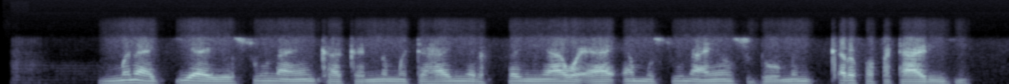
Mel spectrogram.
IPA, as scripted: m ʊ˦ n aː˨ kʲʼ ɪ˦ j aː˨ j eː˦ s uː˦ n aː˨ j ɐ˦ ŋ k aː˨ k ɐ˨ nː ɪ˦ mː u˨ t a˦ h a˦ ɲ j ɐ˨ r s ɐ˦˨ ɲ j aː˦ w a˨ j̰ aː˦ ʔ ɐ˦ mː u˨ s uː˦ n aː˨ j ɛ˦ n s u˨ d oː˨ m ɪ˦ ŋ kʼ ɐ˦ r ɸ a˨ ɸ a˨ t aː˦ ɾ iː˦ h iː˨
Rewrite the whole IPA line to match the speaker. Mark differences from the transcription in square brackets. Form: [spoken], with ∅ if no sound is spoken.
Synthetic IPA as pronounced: m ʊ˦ n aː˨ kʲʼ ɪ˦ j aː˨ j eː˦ s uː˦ n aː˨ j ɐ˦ ŋ k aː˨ k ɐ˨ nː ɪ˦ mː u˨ t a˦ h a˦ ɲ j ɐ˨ r s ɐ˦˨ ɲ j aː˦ w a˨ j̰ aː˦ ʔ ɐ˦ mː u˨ s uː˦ n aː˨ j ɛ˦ n s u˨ d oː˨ m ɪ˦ ŋ kʼ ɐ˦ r ɸ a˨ ɸ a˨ t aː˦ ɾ iː˦ h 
